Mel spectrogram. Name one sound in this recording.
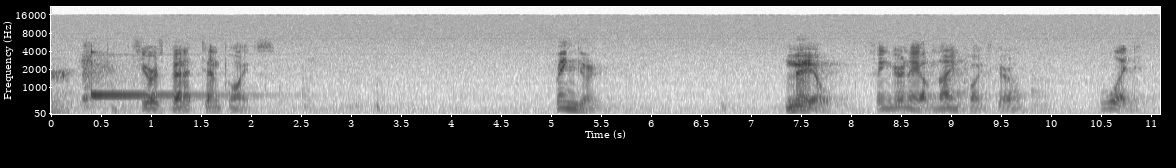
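A middle-aged man speaks clearly into a microphone, with pauses between words.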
